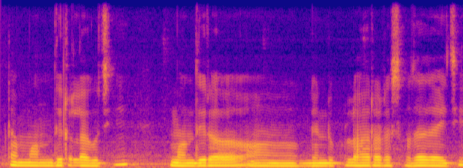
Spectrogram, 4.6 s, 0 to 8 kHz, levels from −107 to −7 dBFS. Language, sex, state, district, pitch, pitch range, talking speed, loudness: Odia, male, Odisha, Malkangiri, 130 Hz, 125-140 Hz, 115 wpm, -16 LUFS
